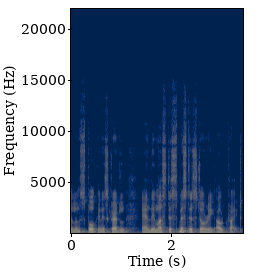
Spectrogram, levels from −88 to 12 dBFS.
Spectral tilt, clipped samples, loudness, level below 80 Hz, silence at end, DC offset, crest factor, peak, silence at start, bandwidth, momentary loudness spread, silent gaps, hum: -6 dB/octave; under 0.1%; -35 LUFS; -52 dBFS; 0.1 s; under 0.1%; 18 dB; -16 dBFS; 0 s; 15 kHz; 8 LU; none; none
